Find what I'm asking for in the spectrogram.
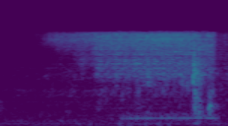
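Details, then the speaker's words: A person's own mechanical ventilator: a steady airy hiss swells over about a second with a faint hum, then ends in two soft puffs as a breath is delivered. "hello everyone that noise you're hearing is my ventilator and welcome to page turners"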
